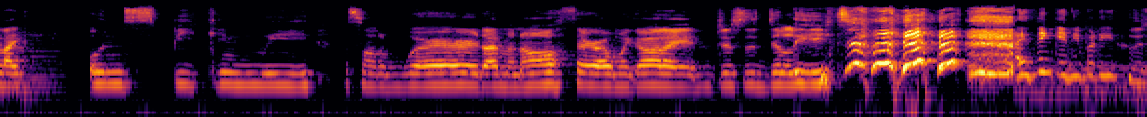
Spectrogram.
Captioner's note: laughing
